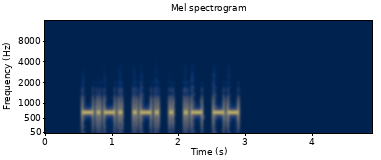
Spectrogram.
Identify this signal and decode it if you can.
Morse code, heard as a keyed tone, about 22 wpm, 690 Hz. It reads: CREAM
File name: 5 Letter Words - First 3 Letters Given - 22wpm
